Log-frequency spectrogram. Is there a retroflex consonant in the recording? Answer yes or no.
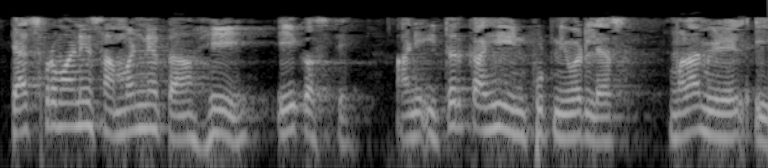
yes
